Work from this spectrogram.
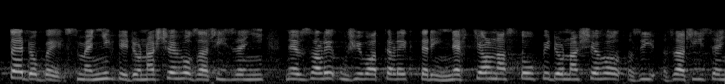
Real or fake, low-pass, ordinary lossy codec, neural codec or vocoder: fake; 5.4 kHz; AAC, 48 kbps; vocoder, 44.1 kHz, 128 mel bands, Pupu-Vocoder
